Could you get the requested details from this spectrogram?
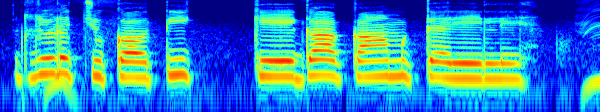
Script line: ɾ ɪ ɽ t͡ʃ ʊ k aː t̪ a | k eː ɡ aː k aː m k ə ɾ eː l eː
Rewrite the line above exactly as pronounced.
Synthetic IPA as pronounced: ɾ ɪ ɽ t͡ʃ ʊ k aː t̪ i | k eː ɡ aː k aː m k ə ɾ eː l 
